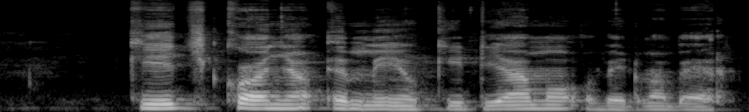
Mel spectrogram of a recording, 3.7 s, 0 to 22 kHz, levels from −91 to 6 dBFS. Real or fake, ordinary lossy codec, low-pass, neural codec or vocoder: fake; none; none; vocoder, 44.1 kHz, 128 mel bands, Pupu-Vocoder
